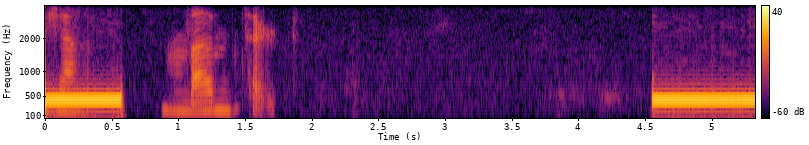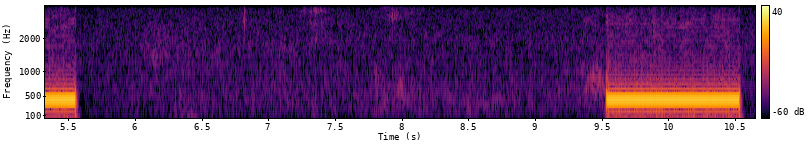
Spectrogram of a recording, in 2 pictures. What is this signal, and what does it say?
Ringback tone (Europe, 425 Hz), with speech.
